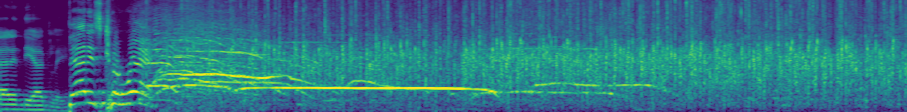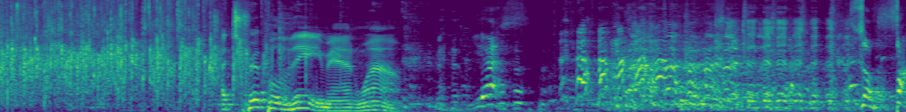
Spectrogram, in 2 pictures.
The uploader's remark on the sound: Live from the NerdMelt Showroom in LA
